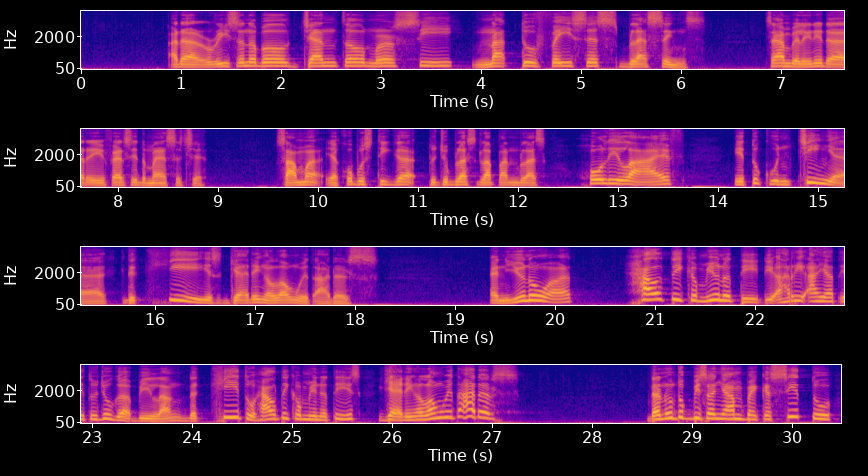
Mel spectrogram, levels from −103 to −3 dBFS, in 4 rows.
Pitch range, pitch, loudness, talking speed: 120-200 Hz, 155 Hz, -25 LUFS, 120 wpm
